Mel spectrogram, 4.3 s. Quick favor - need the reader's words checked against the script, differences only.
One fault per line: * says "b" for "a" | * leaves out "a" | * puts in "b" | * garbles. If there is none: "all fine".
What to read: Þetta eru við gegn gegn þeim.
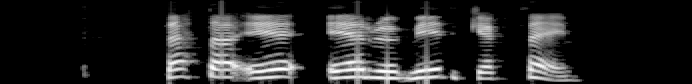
* leaves out "gegn"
